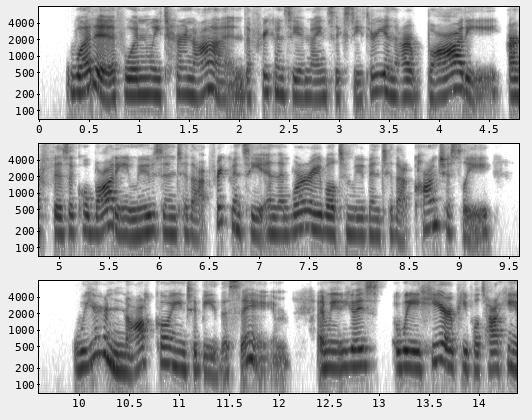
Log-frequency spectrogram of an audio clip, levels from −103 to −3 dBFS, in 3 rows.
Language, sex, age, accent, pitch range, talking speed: English, female, 20-39, American, 175-205 Hz, 190 wpm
